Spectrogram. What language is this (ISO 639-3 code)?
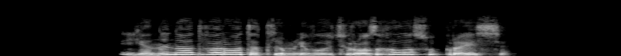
bel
